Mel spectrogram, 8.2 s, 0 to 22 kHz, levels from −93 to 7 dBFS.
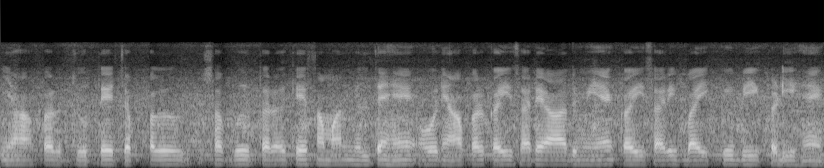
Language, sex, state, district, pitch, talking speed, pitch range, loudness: Hindi, male, Rajasthan, Bikaner, 100 Hz, 165 wpm, 100-105 Hz, -17 LUFS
